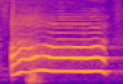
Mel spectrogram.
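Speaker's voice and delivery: loud high ringing ah of delight; bright ah. Shown as a demonstration. Coach showing the class the sound, a loud delighted ah. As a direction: let out a big joyful ah. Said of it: "We should have that kind of sound".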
